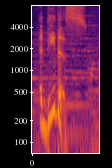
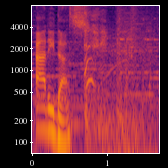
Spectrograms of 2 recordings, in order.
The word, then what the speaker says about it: Adidas: It's Nike and Adidas, okay? Not Adidas. It's Adidas and Nike.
